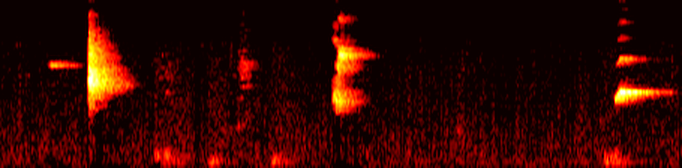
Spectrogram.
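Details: Caged Senegal parrot, heard from another room: scattered calls over several seconds, a short thin whistle, a loud harsh burst, later a two-toned call and a final clear falling whistle, with faint soft knocks between.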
